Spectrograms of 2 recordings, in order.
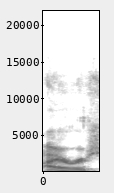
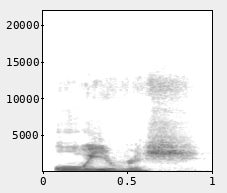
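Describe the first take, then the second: First: The word begins with a plain 'eye' sound. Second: The word begins with a stage-Irish 'oy' sound. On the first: The speaker calls it wrong. "I'm said that wrong" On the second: The speaker calls it right.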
